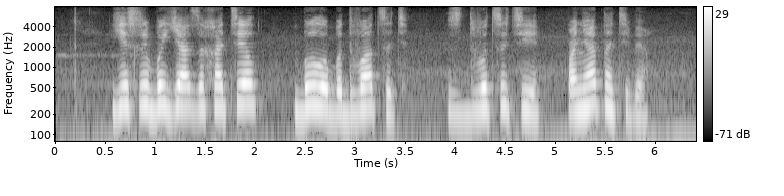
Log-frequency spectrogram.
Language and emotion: Russian, neutral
